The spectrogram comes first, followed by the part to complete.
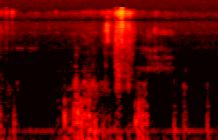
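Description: Near silence: a faint steady low hum, with a few faint soft clicks around the middle.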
